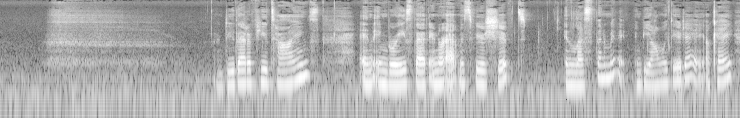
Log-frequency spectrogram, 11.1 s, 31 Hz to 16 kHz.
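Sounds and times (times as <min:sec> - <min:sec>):
low noisy rumble: 0:00.0 - 0:11.0
slow breath inhaling, holding and exhaling: 0:00.6 - 0:02.9, 0:04.8 - 0:05.4
speech: 0:03.2 - 0:11.0.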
